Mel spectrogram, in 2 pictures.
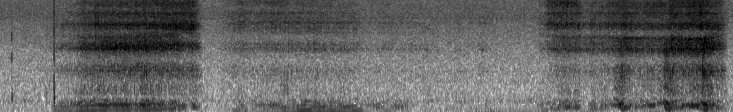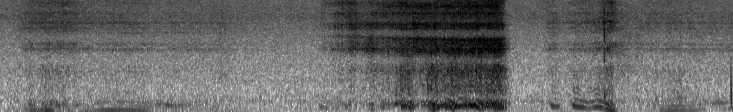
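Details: Adoptable dog napping and snoring: low, rumbling snores with softer fluttering breaths between them, roughly three snores over fifteen seconds.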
